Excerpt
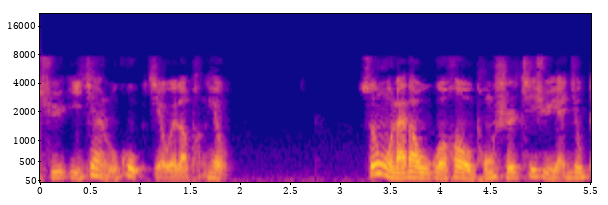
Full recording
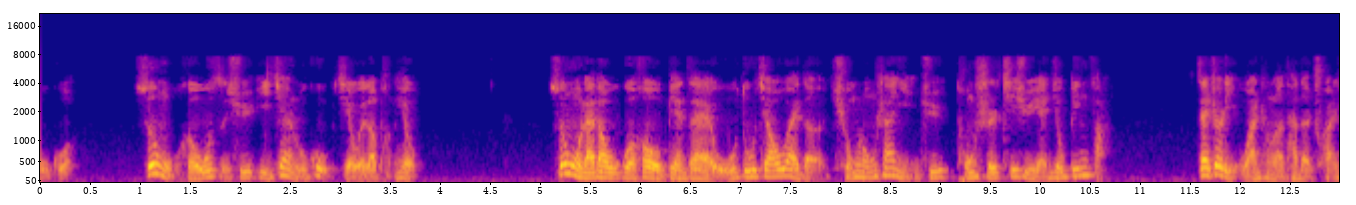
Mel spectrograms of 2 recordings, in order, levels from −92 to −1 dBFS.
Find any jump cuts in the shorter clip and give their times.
4.3 s

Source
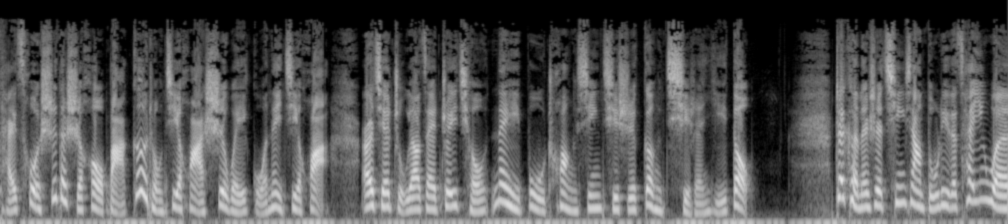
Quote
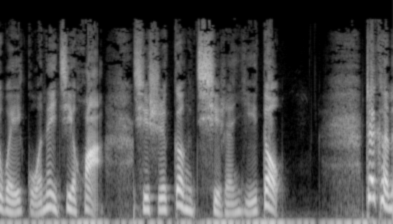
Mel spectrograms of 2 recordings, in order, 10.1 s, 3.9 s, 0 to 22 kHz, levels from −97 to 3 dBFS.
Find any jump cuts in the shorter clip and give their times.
1.3 s

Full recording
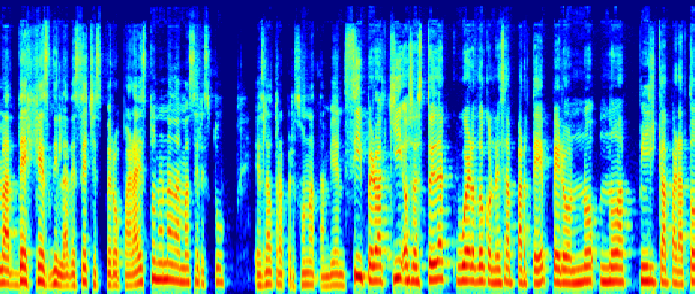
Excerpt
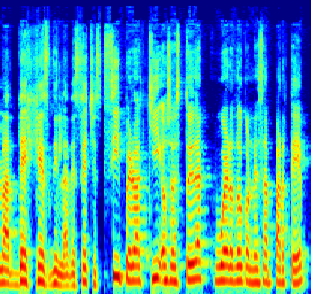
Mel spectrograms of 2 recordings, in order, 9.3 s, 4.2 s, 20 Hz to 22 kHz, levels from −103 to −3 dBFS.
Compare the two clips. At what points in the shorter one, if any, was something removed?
1.4 s

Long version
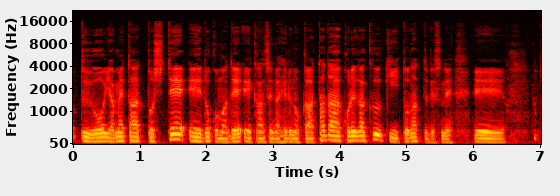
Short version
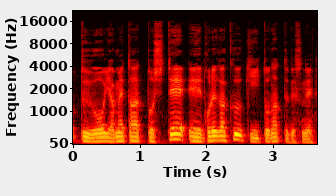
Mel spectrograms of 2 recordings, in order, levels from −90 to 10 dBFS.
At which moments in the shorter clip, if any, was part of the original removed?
2.0 s

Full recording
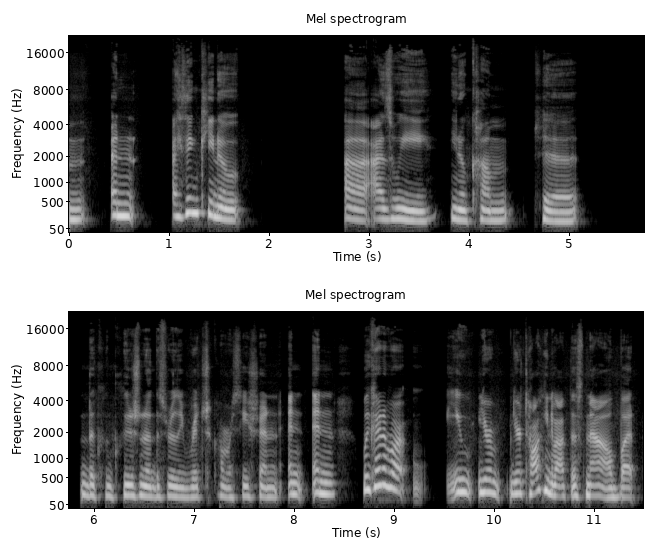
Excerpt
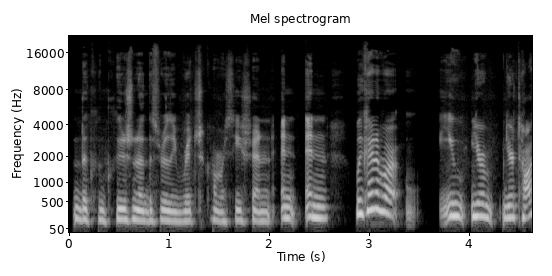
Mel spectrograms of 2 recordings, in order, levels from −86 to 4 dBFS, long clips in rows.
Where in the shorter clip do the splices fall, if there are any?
none

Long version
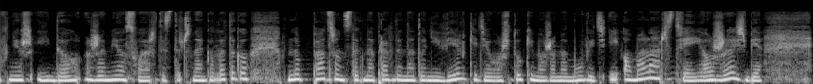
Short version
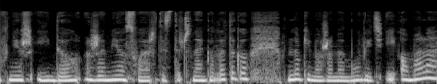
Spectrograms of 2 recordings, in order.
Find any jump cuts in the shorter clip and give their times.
3.0 s

